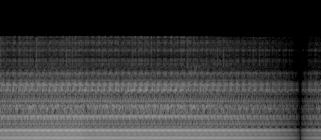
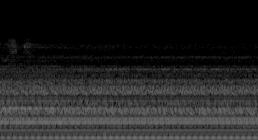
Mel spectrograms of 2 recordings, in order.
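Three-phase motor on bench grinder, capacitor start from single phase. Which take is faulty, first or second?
first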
